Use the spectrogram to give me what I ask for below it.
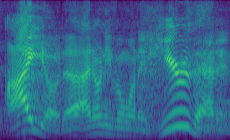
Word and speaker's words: iota: do you see that that is the Greek letter Yoda not a Jedi Knight and not mispronounce is iota I don't even want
